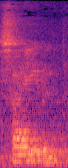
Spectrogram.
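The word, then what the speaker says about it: שעיר: Sair.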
